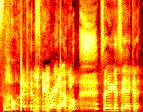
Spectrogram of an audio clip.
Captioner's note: laugh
